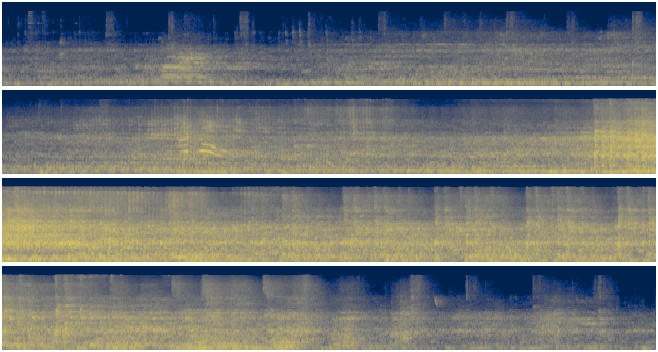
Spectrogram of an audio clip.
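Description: A train passing on a nearby line. A rumble builds over the first dozen seconds, turns loud and clattering about halfway through, and dies down shortly before the end.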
